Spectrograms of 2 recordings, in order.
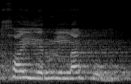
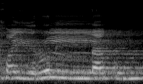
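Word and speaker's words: خير لكم: bacanya bukan khoirullakum yah ingat bacanya bukan Khoirun racun tapi khoirullakum tapi tidak didengungkan didengungkan begini Hairun lakum tidak ya Jadi kalau bilang Una itu tidak didengung cara bacanya gini khoirullakum khoirullakum Fairul laku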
